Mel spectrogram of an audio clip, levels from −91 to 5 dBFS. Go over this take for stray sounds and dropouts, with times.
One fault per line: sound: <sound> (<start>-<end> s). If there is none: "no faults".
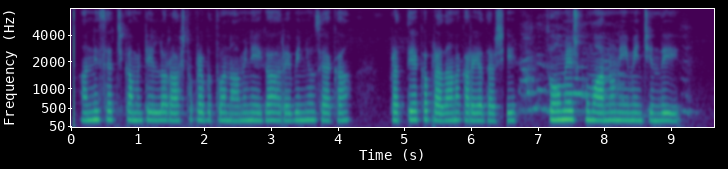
sound: dropout (6.5-6.5 s)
